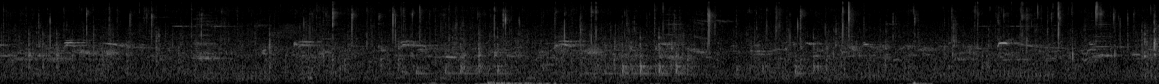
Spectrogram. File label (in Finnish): punatulkun fiyyyy-aania; punatulkku ääntelee fiyyyy; Oli vihdoinkin paikalla siellä ruokinnalla pikkutikka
